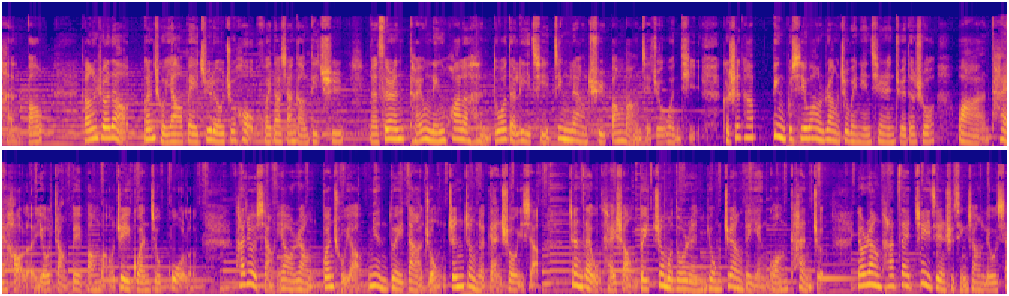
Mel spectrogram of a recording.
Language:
Chinese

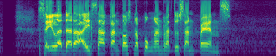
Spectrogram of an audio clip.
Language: Sundanese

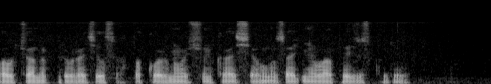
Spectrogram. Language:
Russian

